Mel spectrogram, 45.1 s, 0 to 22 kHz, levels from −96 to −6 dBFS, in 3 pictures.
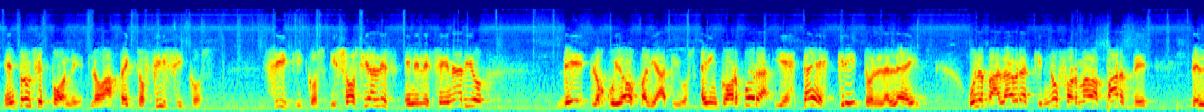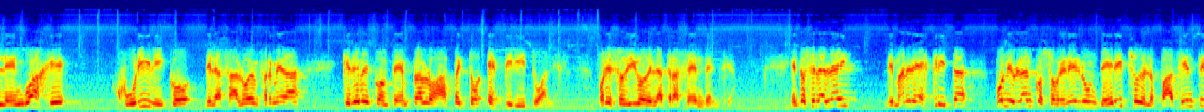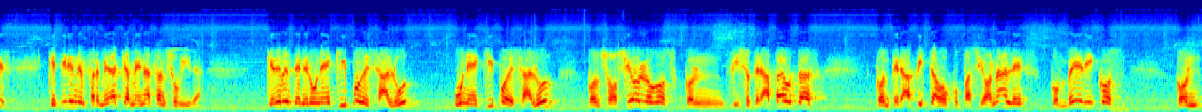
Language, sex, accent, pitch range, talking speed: Spanish, male, Argentinian, 165-240 Hz, 120 wpm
